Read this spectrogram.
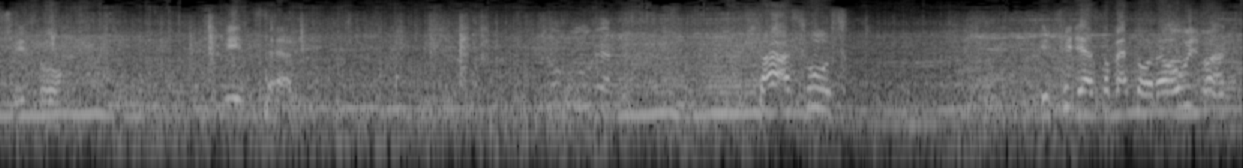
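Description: Tyres rumble and crunch over a gravel road.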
